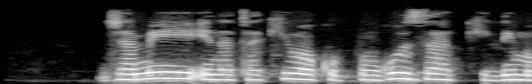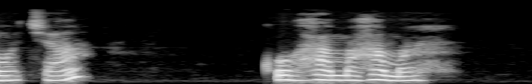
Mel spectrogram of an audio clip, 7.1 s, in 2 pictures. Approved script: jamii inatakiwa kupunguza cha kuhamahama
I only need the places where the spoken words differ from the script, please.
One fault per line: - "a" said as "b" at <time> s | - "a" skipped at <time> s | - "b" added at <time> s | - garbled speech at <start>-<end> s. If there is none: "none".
- "kilimo" added at 3.0 s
